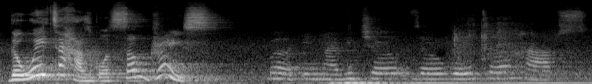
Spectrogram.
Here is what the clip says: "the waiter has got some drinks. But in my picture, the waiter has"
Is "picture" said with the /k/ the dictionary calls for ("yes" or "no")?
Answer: no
